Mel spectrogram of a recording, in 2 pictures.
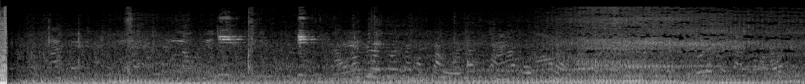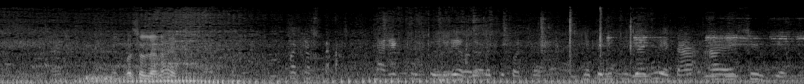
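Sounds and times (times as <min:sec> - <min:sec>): people talking: 0:00.0 - 0:16.0.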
